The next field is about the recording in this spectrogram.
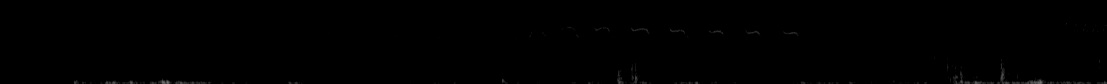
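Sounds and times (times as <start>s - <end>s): small bird trilling song: 3.0s - 8.4s, 10.6s - 11.0s.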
